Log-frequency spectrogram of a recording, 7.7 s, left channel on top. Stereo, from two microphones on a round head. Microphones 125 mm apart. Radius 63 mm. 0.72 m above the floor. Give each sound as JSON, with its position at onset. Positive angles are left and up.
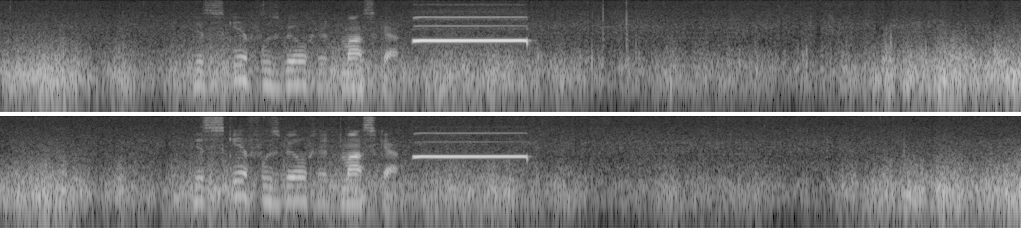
{"t": 1.4, "sound": "a man speaking", "side_deg": -80}
{"t": 3.1, "sound": "a flute", "side_deg": 60}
